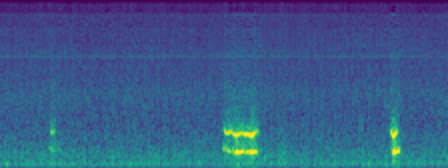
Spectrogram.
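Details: Sleeping mother cat Ros snoring beneath the camera: one clear whistled, two-toned snore in the middle, flanked by two faint brief breaths, with steady hiss from high gain.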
